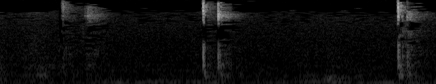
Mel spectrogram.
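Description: Near silence broken by short computer clicks, one about a second in and another at the end, as the lecture slide is advanced.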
